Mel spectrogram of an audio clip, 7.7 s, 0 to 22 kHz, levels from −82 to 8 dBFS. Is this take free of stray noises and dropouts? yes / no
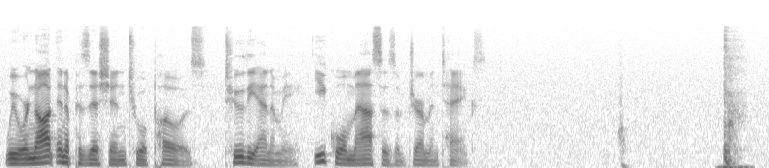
no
